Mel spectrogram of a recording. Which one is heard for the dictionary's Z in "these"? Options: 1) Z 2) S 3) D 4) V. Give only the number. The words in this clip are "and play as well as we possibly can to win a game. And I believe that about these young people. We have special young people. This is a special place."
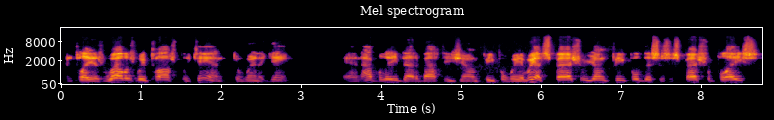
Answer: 1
